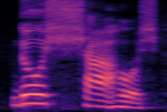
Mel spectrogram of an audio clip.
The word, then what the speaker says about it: দুঃসাহস: যেমন দেখো এখানে একটা দুঃসাহস, কি দুঃসাহস, এখানে দন্তস্ব আছে, কিন্তু আমরা দেখো দন্তস্বের উচ্চারণটা কি স বলি নাকি স বলি? উচ্চারণটা কি হচ্ছে? দুঃসাহস নাকি দুঃসাহস? দুঃসাহস।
